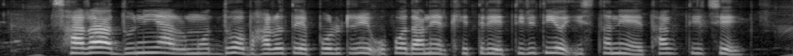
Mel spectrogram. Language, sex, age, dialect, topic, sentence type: Bengali, female, 18-24, Western, agriculture, statement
